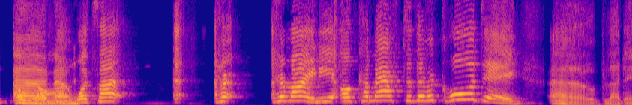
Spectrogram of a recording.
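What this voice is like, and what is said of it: Put-on British accent. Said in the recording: “It was my Hilary Duff British impression.”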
